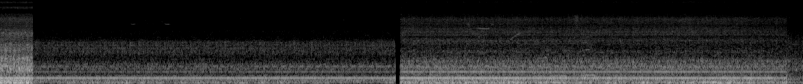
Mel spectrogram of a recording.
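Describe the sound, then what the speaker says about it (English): A tractor engine idles steadily nearby, waiting to pull a narrowboat out of the water, a low continuous hum with a faint tonal drone and a brief break partway through. "There's the tractor waiting to pull us out."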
